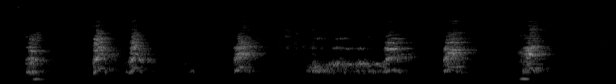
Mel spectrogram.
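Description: A dog barking repeatedly: about eight short barks at irregular spacing, with one longer, drawn-out bark in the middle.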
